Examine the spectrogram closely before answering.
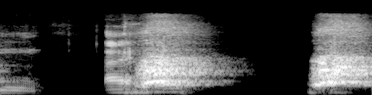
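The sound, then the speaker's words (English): A dog barks twice. Both barks are loud, sharp and hoarse, separated by a short pause. “sorry about the dog. Well, that sounds professional. I know he barked.”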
